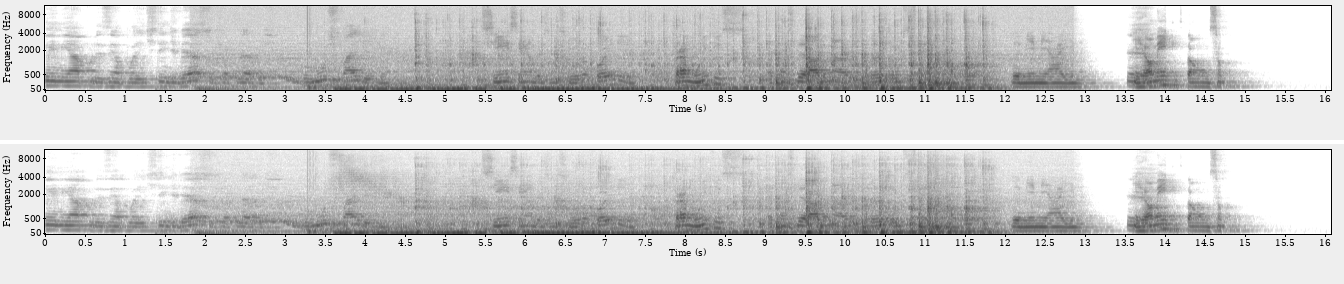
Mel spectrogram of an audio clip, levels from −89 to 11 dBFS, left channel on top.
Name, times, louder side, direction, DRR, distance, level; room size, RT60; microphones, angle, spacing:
voice 1, 0.0-4.4 13.5-13.8, left 2 dB, 85° left, 1.9 m, -37 dB
sound 1, 1.4-9.5, right 1 dB, 40° right, 1.8 m, -28 dB
Typing, 1.8-12.9, left 1 dB, 50° left, 2.6 m, -30 dB
voice 2, 5.5-7.5 7.9-11.7 12.1-13.1 13.6-14.7, left 1 dB, 25° left, 1.0 m, -32 dB
20.0 x 13.0 x 3.5 m
head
